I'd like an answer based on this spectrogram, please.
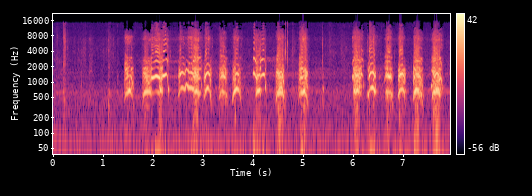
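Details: Beagle Harrier in a ploughed field with bursts of excited, partly overlapping barks and higher yelps, then a steady run of evenly spaced ringing barks.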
